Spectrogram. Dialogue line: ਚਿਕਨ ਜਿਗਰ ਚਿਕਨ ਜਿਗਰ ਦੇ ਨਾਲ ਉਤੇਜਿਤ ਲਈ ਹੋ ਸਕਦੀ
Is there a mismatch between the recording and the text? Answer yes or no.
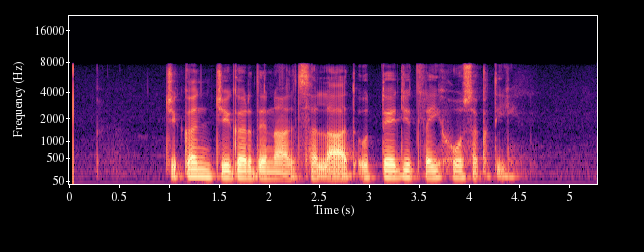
yes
